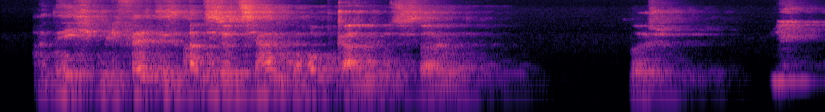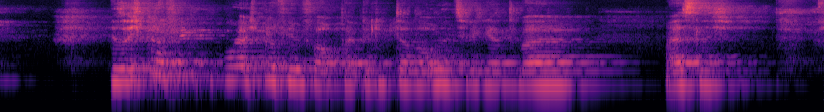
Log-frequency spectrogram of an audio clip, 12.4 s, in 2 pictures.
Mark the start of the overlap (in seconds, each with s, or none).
none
